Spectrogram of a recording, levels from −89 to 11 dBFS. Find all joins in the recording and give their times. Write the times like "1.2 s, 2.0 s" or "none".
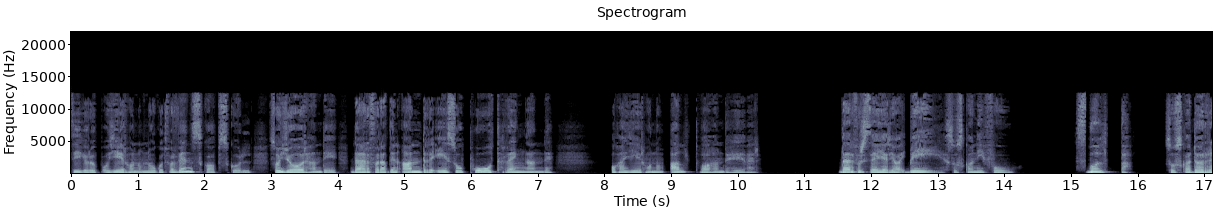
12.5 s, 15.2 s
